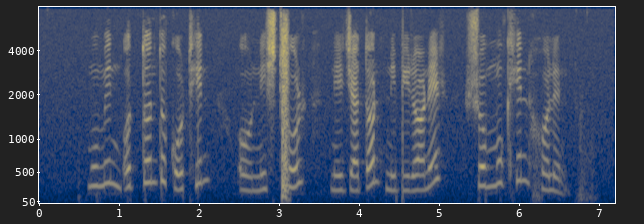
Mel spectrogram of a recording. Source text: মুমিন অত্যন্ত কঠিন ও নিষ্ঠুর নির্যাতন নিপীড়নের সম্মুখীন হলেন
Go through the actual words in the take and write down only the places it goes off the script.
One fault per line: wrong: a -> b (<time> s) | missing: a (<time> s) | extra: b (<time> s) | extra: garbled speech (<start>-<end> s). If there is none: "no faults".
no faults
